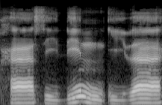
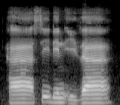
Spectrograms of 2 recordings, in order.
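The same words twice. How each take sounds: First: The phrase is said carefully with full vowels. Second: The phrase is rushed, clipping the vowels. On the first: The speaker calls it right. "diperjelas dulu" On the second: The speaker calls it wrong. "jangan juga terlalu cepat"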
